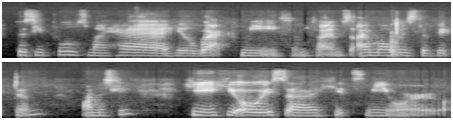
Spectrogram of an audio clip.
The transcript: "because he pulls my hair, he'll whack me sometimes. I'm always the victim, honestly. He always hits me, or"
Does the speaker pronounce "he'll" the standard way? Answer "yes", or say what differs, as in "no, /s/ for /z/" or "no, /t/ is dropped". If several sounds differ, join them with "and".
yes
